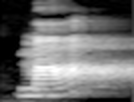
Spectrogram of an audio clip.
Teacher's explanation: the line goes up, so it's a rising tone · Thinking about the analogy with English language or the intonations which are particular for our language, I would say this is a question intonation, because when we ask a question, the intonation is rising, and this is how the second tone is being pronounced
